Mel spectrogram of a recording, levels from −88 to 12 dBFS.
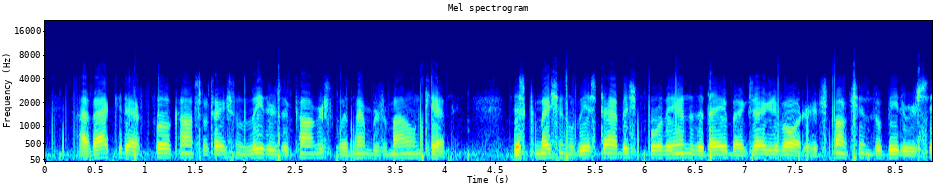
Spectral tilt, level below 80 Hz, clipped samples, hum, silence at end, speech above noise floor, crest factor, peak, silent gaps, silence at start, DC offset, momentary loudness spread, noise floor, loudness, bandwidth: -8.5 dB/octave; -56 dBFS; under 0.1%; none; 0 s; 20 dB; 20 dB; -10 dBFS; none; 0 s; under 0.1%; 6 LU; -50 dBFS; -31 LUFS; 6.6 kHz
